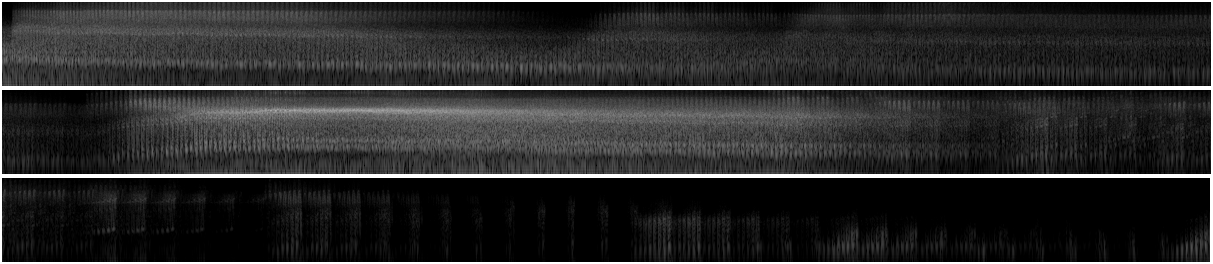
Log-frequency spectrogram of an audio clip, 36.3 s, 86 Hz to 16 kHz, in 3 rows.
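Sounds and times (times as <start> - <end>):
laughing insects: 0.1 - 25.9.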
